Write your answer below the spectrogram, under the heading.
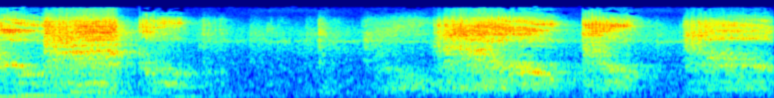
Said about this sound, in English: The oil bird of South America, whose freakish snarls you're hearing, lives perpetually in the dark. It spends its days in the utter lightlessness of a cave, and its nights flying out in search of food.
